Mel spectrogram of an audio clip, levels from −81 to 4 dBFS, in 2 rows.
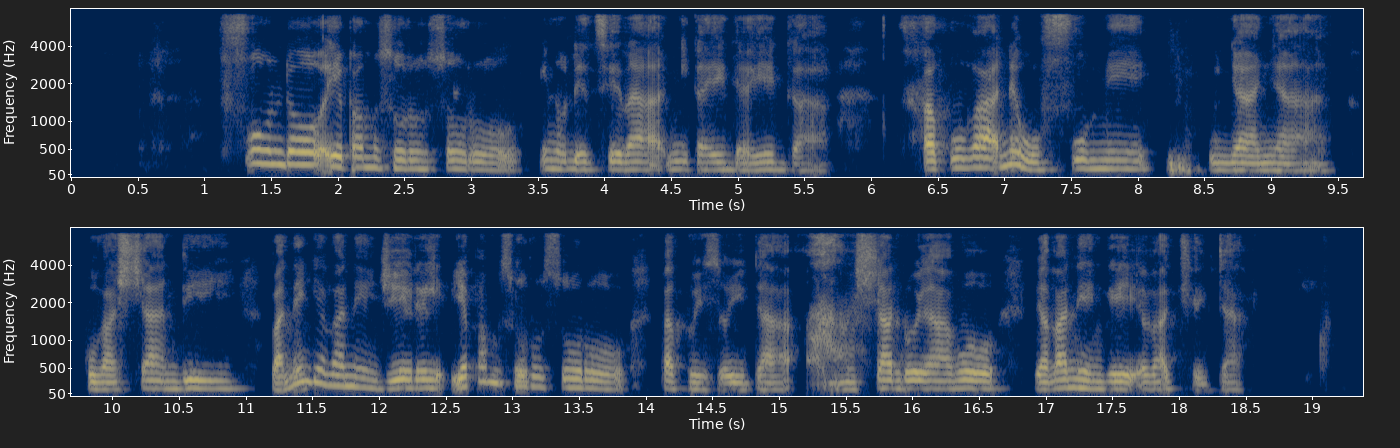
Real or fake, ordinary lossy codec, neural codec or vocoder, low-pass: fake; MP3, 64 kbps; codec, 24 kHz, 3 kbps, HILCodec; 7.2 kHz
